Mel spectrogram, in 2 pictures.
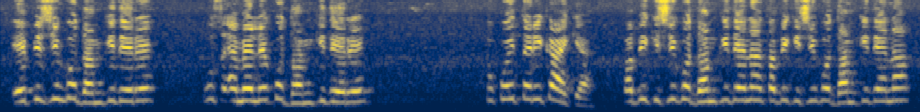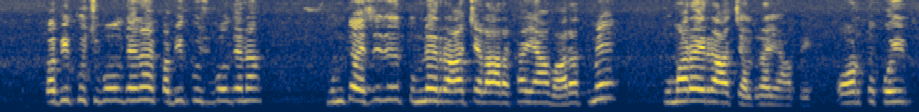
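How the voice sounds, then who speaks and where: Brisk and high-voiced, this woman is an online video commentator confronting her opponents in an unplanned, indignant tirade. She scolds them using repetition and rhetorical questions while steady background noise runs underneath.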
